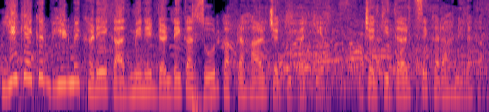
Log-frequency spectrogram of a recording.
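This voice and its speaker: A woman's voice: sits low, lively intonation, normal speed, crowd noise. A woman reading scripted narration as the storyteller of a cartoon moral tale.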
